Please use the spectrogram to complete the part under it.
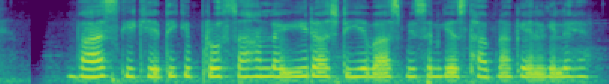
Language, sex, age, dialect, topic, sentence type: Magahi, female, 18-24, Central/Standard, banking, statement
